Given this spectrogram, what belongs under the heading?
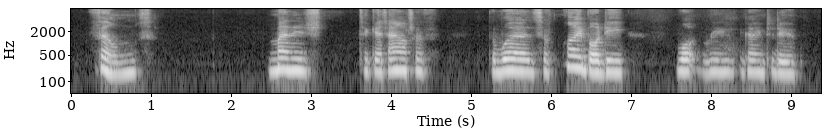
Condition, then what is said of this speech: Aphasia. And my voice is quieter, and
